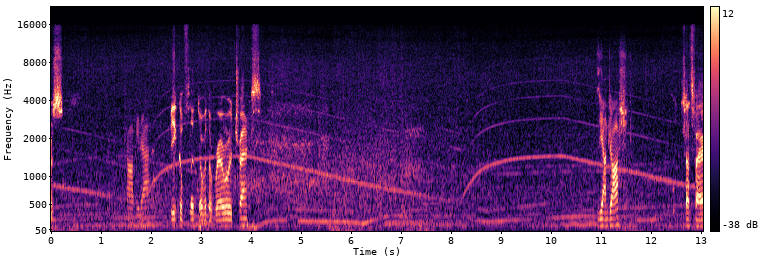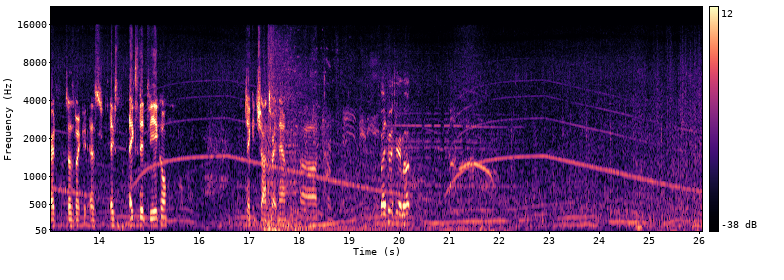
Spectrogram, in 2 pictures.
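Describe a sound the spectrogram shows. A police siren wails steadily, rising and falling.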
